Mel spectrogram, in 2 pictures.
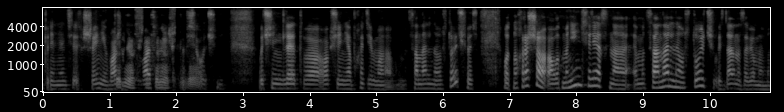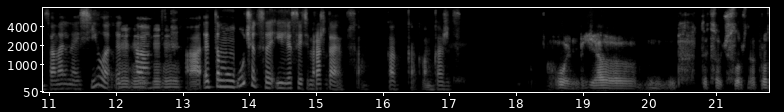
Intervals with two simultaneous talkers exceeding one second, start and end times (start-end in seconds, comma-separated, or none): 1.1-2.4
